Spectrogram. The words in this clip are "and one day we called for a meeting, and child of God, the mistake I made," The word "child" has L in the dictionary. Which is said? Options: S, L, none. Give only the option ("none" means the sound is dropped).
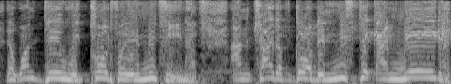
none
